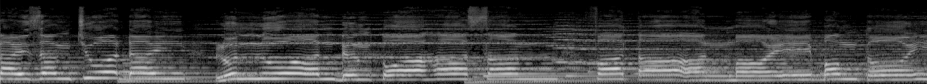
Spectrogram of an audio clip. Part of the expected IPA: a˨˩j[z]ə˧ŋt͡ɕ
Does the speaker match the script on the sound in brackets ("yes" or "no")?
yes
